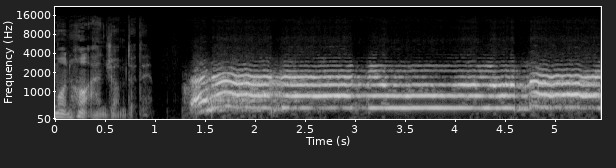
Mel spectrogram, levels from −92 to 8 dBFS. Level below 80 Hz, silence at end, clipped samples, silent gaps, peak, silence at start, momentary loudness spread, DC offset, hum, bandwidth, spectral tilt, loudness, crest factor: -66 dBFS; 0 s; under 0.1%; none; -6 dBFS; 0 s; 11 LU; under 0.1%; none; 5.8 kHz; -5.5 dB/octave; -16 LUFS; 12 dB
